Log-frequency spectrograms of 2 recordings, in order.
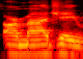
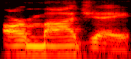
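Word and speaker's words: Ar'Maj Reed-Adams: It is Armaje, and that caught me way by surprise. I was thinking I shouldn't even bother looking this up. It's obviously Armaj, but nope.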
